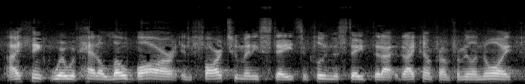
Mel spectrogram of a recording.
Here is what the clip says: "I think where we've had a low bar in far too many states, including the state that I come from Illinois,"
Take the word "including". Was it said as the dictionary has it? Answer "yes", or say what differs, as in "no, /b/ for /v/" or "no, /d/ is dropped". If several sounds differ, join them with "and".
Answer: yes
